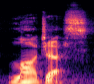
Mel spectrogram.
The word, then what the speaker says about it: largesse: Our fourth and final word is largesse. Largesse. It's spelled L-A-R, lar, G-E-S-S, Jess, largesse.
